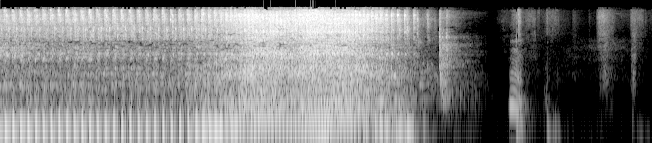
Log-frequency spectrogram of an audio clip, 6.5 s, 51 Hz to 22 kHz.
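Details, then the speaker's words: Suzuki GZ250 after a carburetor clean and rebuild, choke fully on, valves quieter than before: single thumps about three a second, picks up briefly then fades and stalls. Poor revving, sluggish response, likely fuelling. "Revved a little bit there, but"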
